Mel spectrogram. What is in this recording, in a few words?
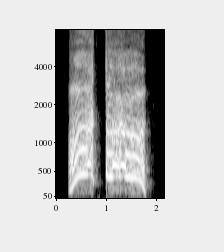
Speech Quick Commands Caramba; World Of Warships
